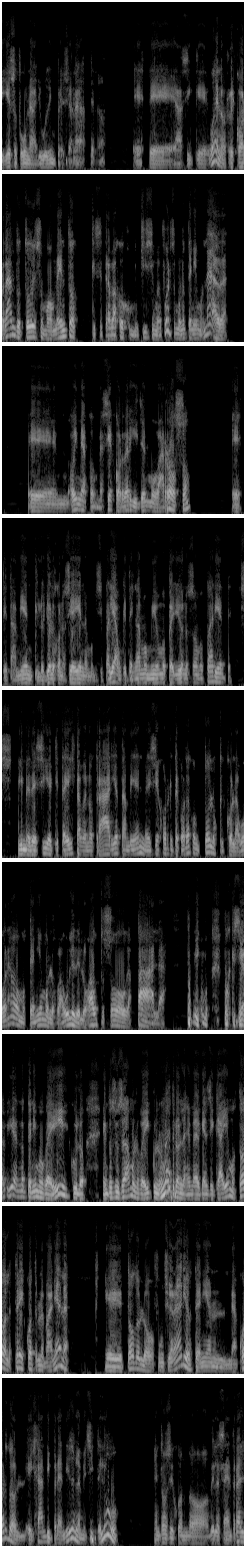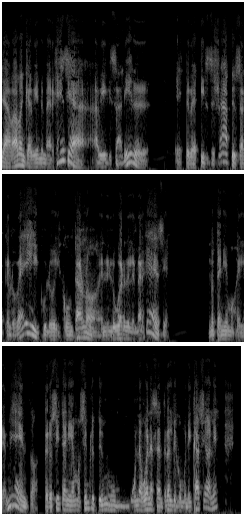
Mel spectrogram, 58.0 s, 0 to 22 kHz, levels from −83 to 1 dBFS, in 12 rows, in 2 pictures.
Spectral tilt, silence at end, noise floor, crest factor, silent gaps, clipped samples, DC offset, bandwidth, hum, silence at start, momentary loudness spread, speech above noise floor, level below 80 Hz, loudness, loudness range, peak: -5.5 dB/octave; 0.15 s; -83 dBFS; 14 dB; none; under 0.1%; under 0.1%; 16 kHz; none; 0 s; 8 LU; 50 dB; -60 dBFS; -33 LUFS; 5 LU; -18 dBFS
